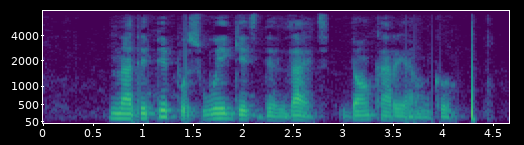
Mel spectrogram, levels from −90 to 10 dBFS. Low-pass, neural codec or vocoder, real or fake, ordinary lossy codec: 7.2 kHz; none; real; AAC, 48 kbps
